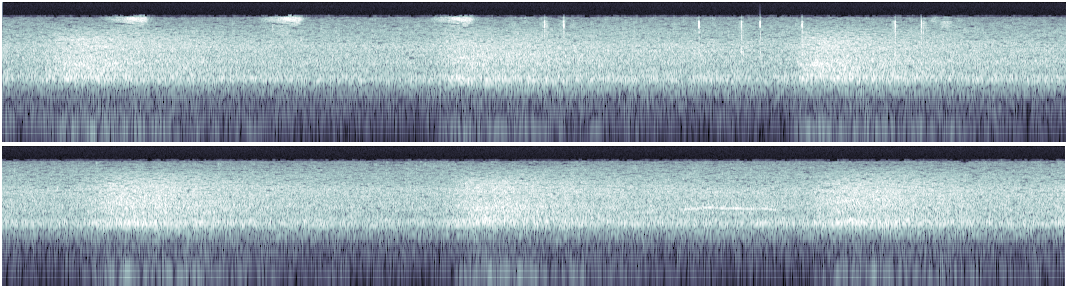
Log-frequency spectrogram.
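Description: Stadium crowd noise from a college football video game, a steady roar with swells every few seconds and a constant hum throughout.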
